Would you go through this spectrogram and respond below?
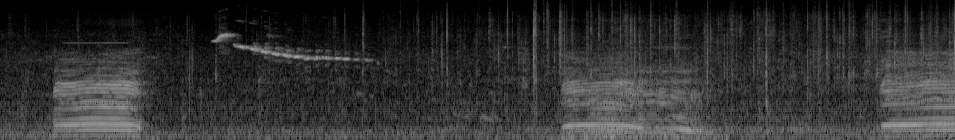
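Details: Tame cows in a herd of dozens stroll a quiet rural road through green countryside; three drawn-out lowing moos about four seconds apart, and a single thin, falling bird whistle in the gap.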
